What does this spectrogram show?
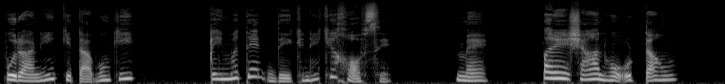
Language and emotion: Urdu, fearful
